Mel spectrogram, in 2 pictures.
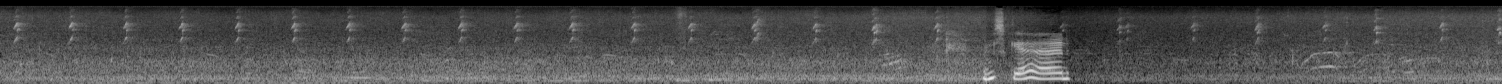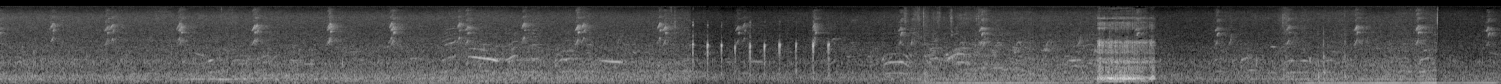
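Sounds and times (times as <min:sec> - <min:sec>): quick run of ticks: 0:21.7 - 0:23.4.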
